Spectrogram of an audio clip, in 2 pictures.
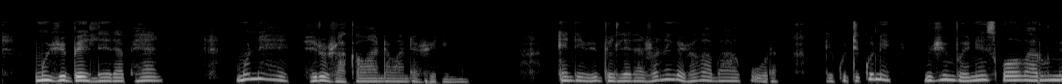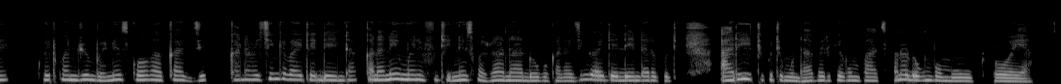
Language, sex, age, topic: Ndau, female, 25-35, health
